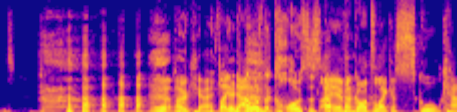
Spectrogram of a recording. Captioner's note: laughs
